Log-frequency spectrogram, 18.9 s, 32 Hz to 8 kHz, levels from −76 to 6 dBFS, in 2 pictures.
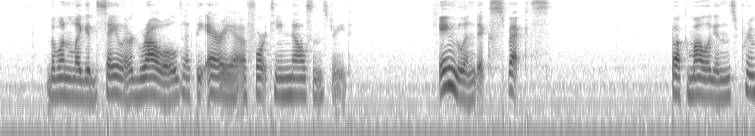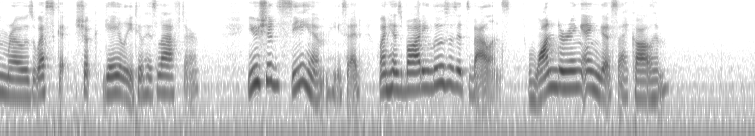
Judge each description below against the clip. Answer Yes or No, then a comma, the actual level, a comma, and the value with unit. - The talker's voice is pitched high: No, medium, 175 Hz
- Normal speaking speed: No, slow, 125 wpm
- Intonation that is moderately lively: Yes, average, 4.9 semitones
